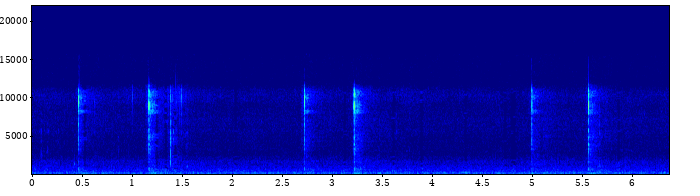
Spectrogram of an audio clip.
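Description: Faint computer mouse button clicks, about seven at uneven intervals, in near silence.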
